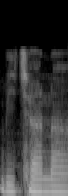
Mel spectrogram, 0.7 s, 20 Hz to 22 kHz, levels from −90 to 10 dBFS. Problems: none marked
